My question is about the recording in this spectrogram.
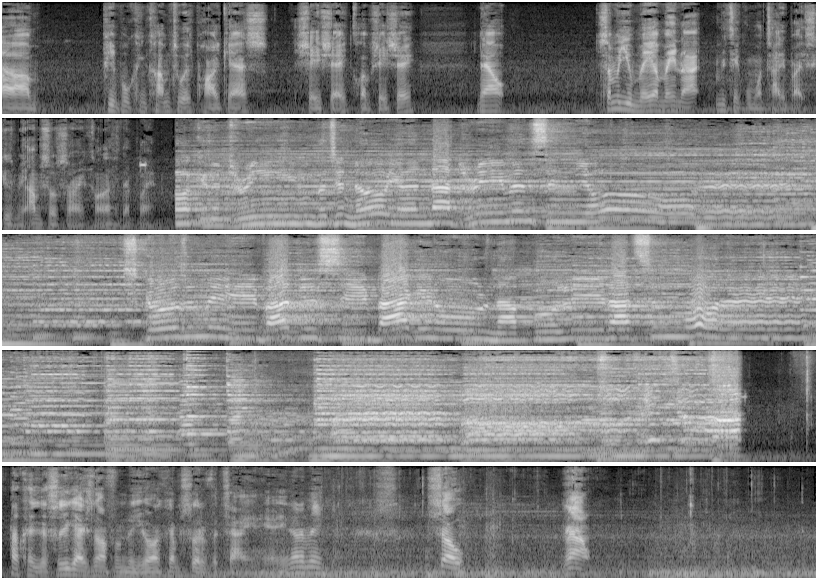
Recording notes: the trees sound beautiful the sun is amazing and the birds are extremely loud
